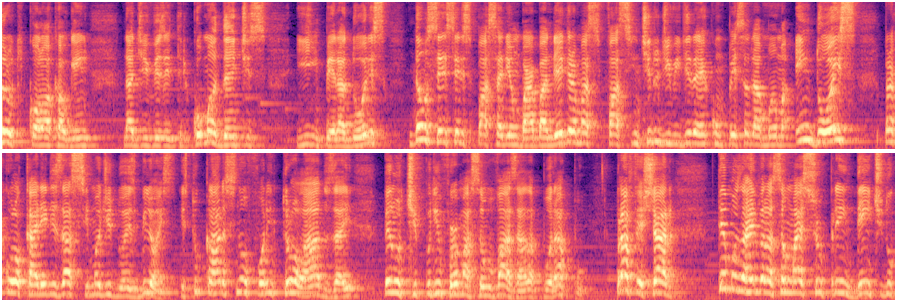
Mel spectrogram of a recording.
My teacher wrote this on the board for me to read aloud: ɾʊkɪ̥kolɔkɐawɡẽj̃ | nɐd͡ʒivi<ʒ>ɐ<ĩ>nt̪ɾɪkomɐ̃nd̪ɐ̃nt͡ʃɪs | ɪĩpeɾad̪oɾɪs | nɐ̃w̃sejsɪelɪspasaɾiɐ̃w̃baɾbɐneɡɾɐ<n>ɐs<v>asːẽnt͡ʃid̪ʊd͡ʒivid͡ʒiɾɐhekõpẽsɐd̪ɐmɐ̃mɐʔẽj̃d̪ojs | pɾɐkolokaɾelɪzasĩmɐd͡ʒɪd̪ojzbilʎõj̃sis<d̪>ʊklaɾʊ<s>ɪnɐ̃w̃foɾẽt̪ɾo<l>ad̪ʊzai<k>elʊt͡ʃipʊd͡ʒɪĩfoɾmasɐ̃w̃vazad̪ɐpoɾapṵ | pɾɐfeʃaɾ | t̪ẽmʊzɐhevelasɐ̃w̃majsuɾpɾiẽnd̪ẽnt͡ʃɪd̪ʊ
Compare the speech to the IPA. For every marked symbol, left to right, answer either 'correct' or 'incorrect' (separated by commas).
incorrect, incorrect, incorrect, incorrect, incorrect, correct, correct, incorrect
